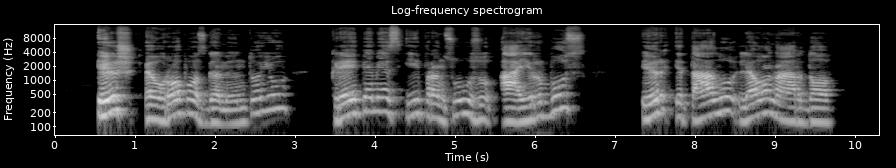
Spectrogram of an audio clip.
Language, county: Lithuanian, Tauragė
